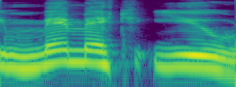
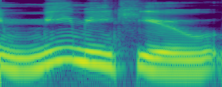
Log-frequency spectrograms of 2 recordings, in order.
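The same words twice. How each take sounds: First: The name begins like the word 'mimic'. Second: The name begins like the name 'Mimi'. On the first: The speaker calls it wrong. "it mimics Pikachu, which means it should be Mimikyu" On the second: The speaker calls it right. "It's actually Mimikyu, like Mimi from the Drew Carey Show"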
